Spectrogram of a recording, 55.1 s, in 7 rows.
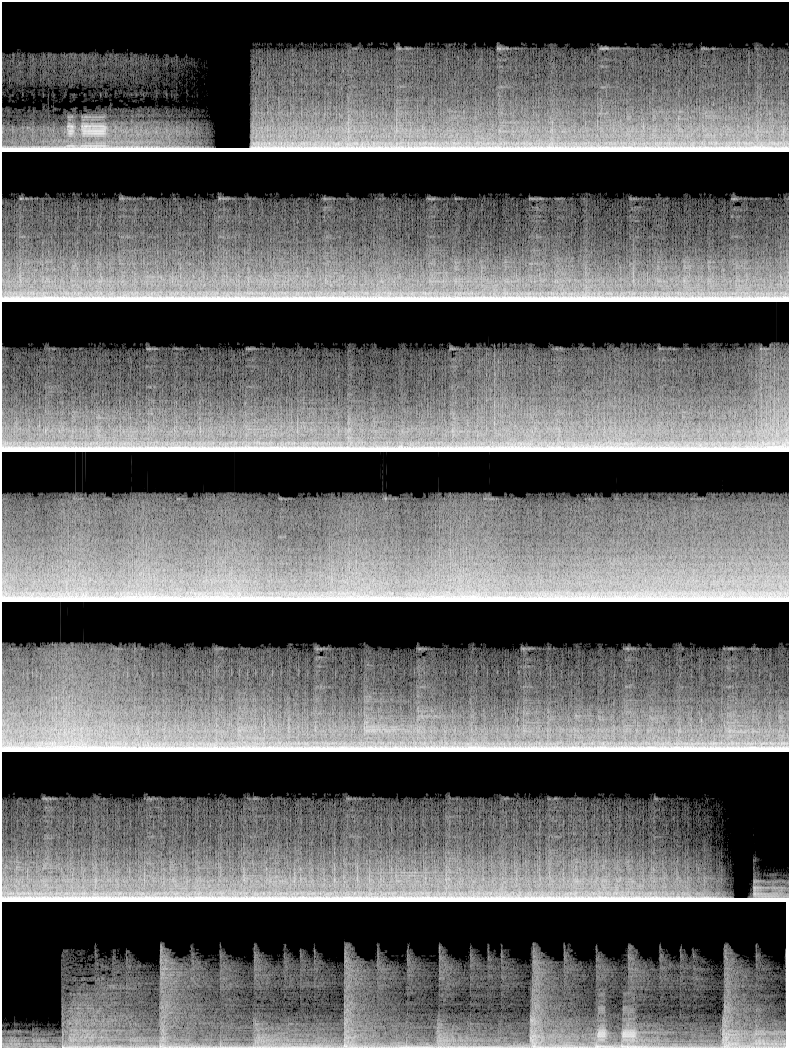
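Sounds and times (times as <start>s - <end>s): air-cooled engine idling and revving: 0.0s - 46.7s.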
